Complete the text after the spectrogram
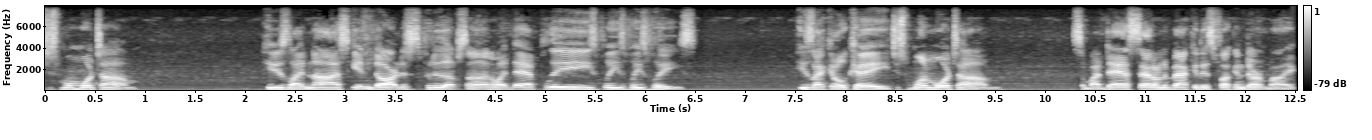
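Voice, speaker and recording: In a Southern US accent, a man with a fairly high pitch talks at a moderate pace with fairly even intonation and long, frequent pauses. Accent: Southern US country. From US South, western North Carolina. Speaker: YouTuber telling personal stories. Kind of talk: casual storytelling.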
